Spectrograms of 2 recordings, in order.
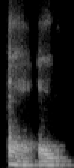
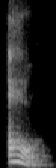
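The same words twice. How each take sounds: First: The pitch dips low and comes back up. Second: The pitch falls sharply from high to low.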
